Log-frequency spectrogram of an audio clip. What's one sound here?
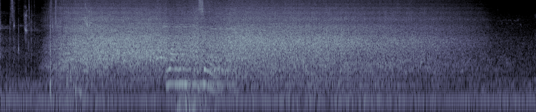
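A crowd applauds loudly and then fades.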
